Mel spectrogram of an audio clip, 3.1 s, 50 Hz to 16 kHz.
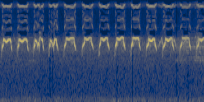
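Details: Nesting osprey in Hellgate Canyon, Missoula, Montana, recorded by nest camera on 13 July 2018 amid three fish deliveries: a string of bright, high, down-curving whistled cheeps, roughly two per second, with faint low background hum.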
